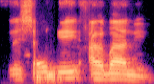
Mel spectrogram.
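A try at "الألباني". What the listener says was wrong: Al-Albani, Pak. Ya, Al-Albani. Karena kalau Albani jadi artinya dibeda. Nah, Al-Albani itu nisbat kepada satu daerah di sana Yordan, Albani.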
